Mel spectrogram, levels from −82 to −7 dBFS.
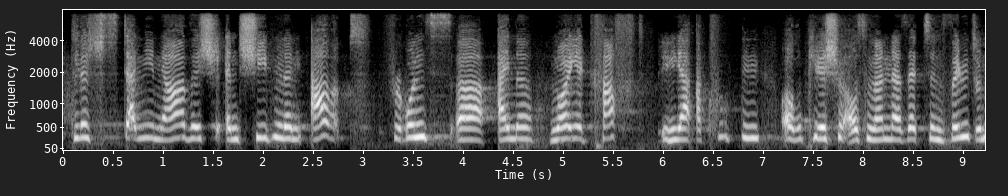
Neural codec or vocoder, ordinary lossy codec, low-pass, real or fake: codec, 16 kHz, 0.5 kbps, X-Codec, HuBERT features, trained on general audio; none; 7.2 kHz; fake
